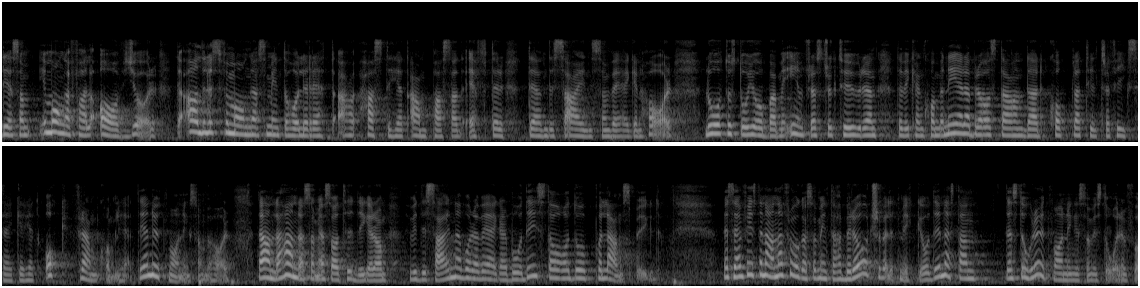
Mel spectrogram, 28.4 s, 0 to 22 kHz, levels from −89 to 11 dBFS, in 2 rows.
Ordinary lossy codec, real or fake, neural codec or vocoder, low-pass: none; fake; vocoder, 44.1 kHz, 80 mel bands, Vocos; 7.2 kHz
